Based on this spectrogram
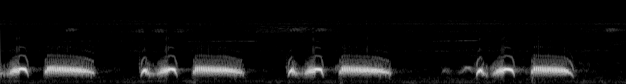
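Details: Spotted dove calling to provoke a rival and draw it in as a lure: two short arched notes and then a long, level, drawn-out coo. The phrase repeats three times over six seconds against a quiet background.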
